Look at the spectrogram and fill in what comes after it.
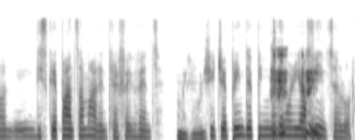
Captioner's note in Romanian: voce dreasă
